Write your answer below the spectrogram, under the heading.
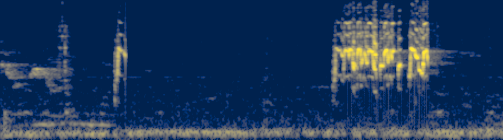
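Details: Bulbul (cucak kerinci) recorded as a bird lure: a brief high whistled note and a sharp upslurred chip, then a fast burst of squeaky, chattering notes under a steady low rumbling background.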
